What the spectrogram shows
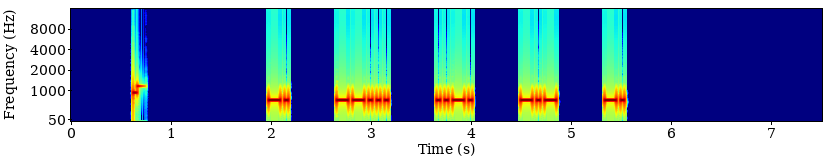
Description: Morse code, heard as a keyed tone, about 30 wpm, spaced as for 14 wpm, 700 Hz. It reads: N7FKN
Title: USA Call Signs - 5 Characters - 4x Character Spacing - 30wpm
